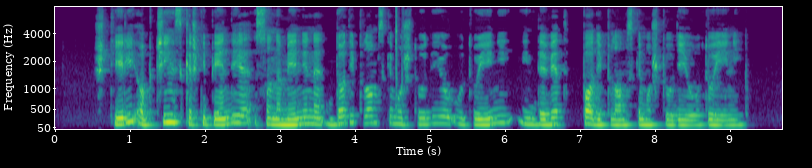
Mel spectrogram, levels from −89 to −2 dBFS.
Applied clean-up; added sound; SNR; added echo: neural separator model SepFormer DNS4.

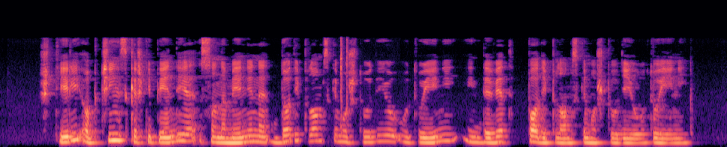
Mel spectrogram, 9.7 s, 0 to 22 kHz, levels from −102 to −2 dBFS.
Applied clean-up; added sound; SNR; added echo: none; Computer keyboard; 19 dB; none.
